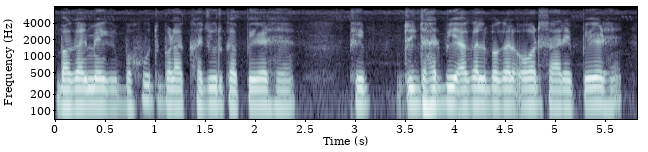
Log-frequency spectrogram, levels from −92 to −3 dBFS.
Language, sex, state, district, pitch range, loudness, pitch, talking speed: Hindi, male, Jharkhand, Deoghar, 125-130 Hz, -17 LUFS, 125 Hz, 185 wpm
